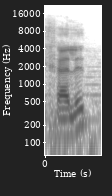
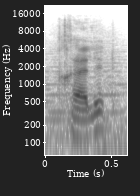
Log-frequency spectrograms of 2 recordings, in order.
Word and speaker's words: Khalid: name yeah it is khid khed khid yeah okay so that's how we pronounce it yeah KH you tried that did you try that Lael to say Khalid Khalid yeah see yeah this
